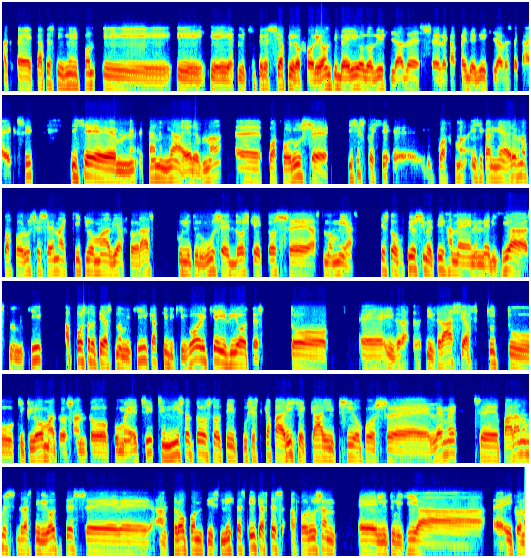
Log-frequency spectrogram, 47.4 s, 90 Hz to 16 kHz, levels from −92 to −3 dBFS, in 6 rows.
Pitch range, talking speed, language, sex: 105-150 Hz, 100 wpm, Greek, male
